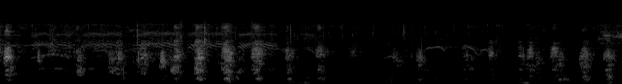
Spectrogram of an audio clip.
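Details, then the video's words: A crowd of ducks giving rapid, nasal, harsh calls, about three or four a second. The calls overlap into a busy, uneven chatter with no pause. "too much ducks ,real sound of the duck"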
